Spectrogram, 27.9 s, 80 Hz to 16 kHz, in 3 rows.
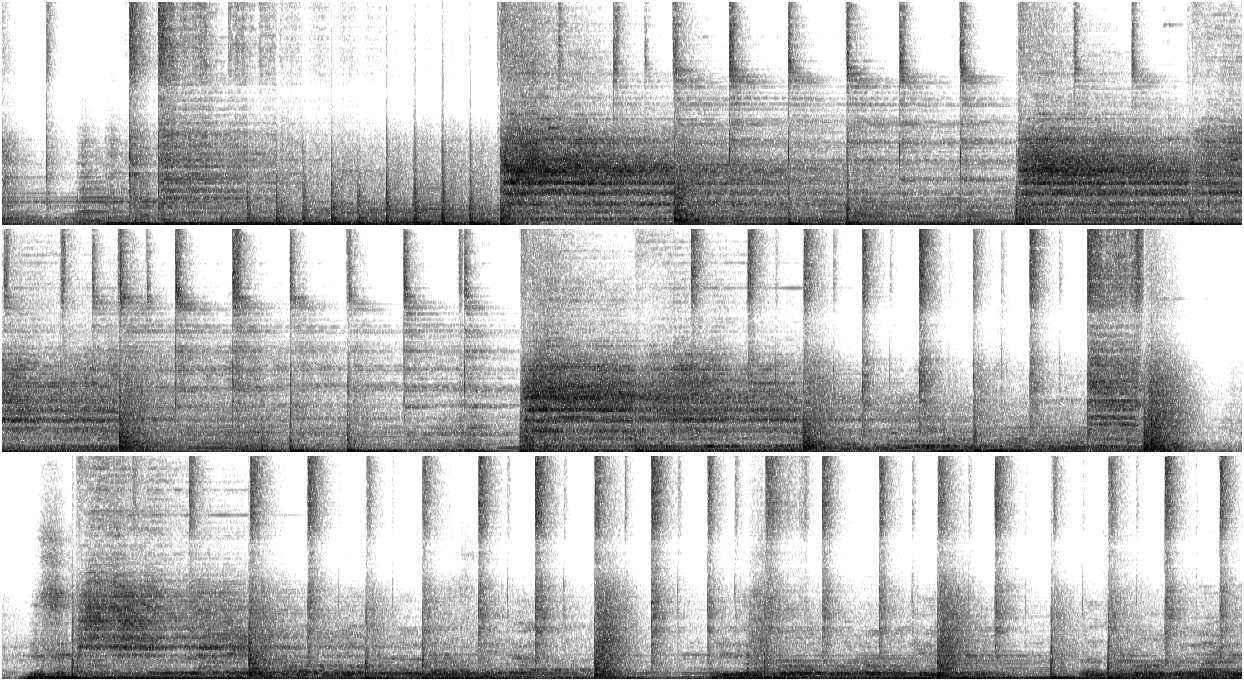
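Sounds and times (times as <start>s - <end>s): drum kit: 0.0s - 27.9s
live band playing: 0.0s - 27.9s
low bass notes: 0.0s - 27.9s
cymbal crashes: 3.8s - 12.6s.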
